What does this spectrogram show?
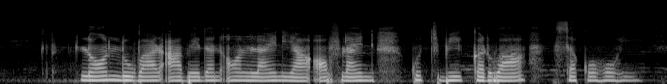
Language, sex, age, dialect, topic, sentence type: Magahi, female, 25-30, Northeastern/Surjapuri, banking, question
